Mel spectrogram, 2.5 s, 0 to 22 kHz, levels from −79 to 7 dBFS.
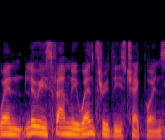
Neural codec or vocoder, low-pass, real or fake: codec, 16 kHz, 4 kbps, X-Codec, WavLM features, trained on Multilingual LibriSpeech; 7.2 kHz; fake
